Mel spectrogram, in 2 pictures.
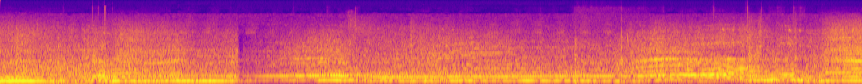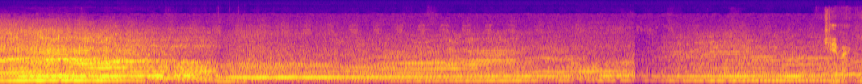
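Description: Race car engines roar in the RaceRoom racing video game at the Aragon circuit, revving up and down through gear changes in a continuous loud drone with shifting pitch.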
